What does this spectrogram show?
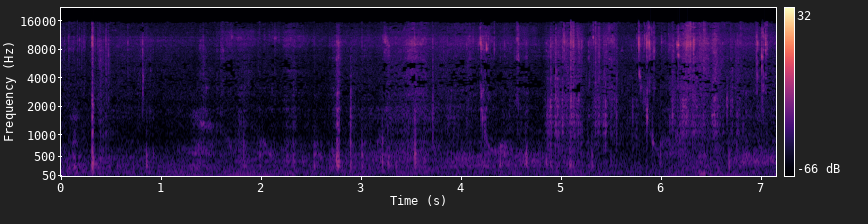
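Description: Faint chewing and crunching of battered chips: a few soft crunches and clicks that become more frequent in the second half.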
